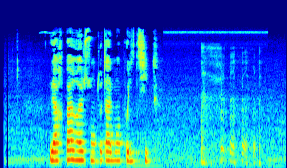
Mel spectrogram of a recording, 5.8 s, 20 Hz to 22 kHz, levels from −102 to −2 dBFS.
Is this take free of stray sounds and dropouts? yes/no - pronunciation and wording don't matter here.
no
